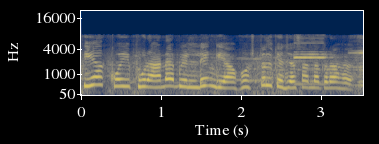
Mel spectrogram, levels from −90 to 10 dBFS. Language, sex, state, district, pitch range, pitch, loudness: Hindi, female, Bihar, Patna, 285-355 Hz, 320 Hz, -11 LUFS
